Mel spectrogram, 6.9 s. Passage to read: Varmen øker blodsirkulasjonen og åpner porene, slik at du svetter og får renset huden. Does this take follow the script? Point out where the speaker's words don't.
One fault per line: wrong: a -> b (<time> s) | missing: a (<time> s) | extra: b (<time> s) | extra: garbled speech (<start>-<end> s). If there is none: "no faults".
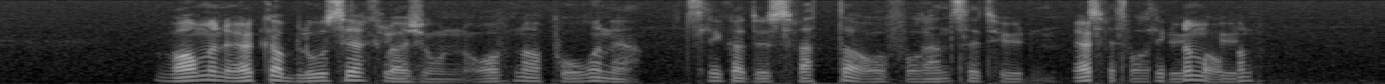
extra: garbled speech (5.4-6.3 s)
